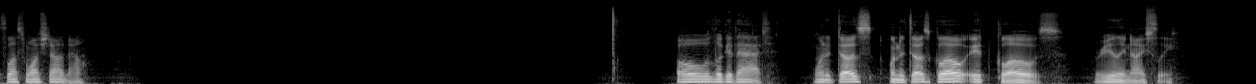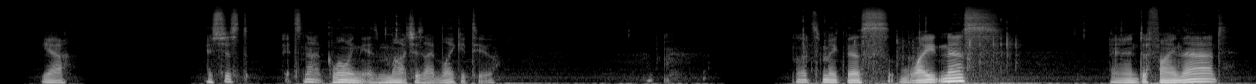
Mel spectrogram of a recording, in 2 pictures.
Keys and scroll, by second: 20.6 super+x.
